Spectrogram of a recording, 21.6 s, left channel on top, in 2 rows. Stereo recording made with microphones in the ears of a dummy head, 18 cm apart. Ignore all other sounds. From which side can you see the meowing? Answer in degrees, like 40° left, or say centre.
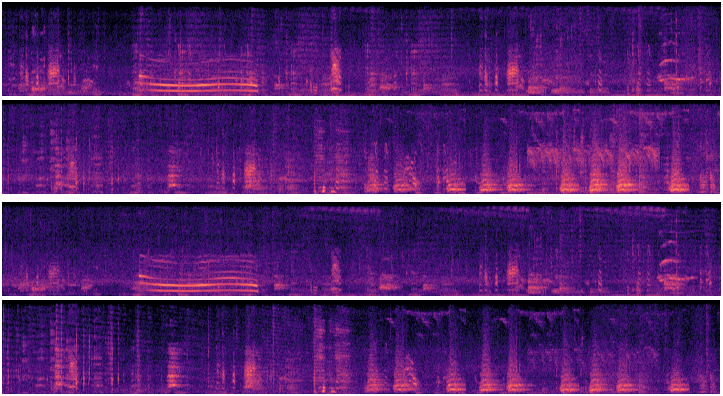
20° right.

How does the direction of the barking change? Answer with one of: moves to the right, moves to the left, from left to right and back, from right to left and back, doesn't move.
moves to the left.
